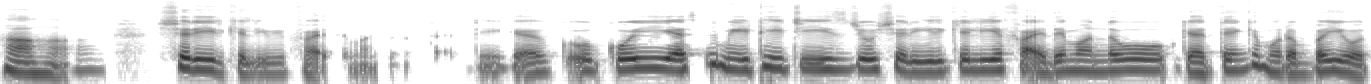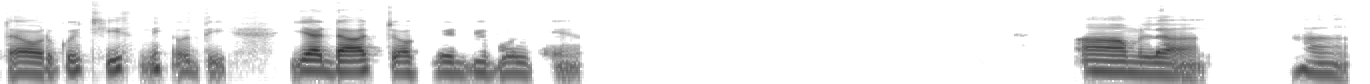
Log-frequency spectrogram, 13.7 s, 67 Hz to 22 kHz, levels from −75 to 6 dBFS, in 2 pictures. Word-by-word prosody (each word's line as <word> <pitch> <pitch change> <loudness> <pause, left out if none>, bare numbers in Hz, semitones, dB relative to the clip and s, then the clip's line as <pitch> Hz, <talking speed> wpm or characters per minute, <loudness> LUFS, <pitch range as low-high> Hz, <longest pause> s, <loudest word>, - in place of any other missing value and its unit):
हाँ, 155 -6 +1
हाँ, 135 -4 -7
हाँ। 180 0 -17 0.3
शरीर 185 -6 +4
के - - -2
लिए 135 - -8
भी 140 - -10
फायदेमंद - - -8
होता - - -26
है। - - -27
ठीक - - -11
है, 140 - -2
को 160 +2 -5
कोई 195 +2 +4
ऐसी 180 +8 +2
मीठी 205 +1 0
चीज़ 190 0 -3
जो 190 -1 +2
शरीर 160 -4 -1
के 180 - +1
लिए 180 +1 +2
फायदेमंद 170 +1 0
हो 175 - +2
वो 185 -1 +1
कहते 155 +4 -1
हैं 180 - -5
कि 250 - -1
मुरब्बा 160 -5 0
ही 175 - +2
होता 155 - -1
है 155 - +4
और 145 - +3
कोई 165 - -3
चीज़ 185 +3 -2
नहीं - - -4
होती - - -8 0.3
या 180 -1 +8
डार्क 165 +1 +7
चॉकलेट 155 0 -2
भी 160 - -4
बोलते 150 -1 -7
हैं। - - -10 2.5
आँवला, 160 -4 +4 0.6
हाँ। 145 -5 -5
170 Hz, 195 wpm, -23 LUFS, 155-185 Hz, 2.5 s, या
